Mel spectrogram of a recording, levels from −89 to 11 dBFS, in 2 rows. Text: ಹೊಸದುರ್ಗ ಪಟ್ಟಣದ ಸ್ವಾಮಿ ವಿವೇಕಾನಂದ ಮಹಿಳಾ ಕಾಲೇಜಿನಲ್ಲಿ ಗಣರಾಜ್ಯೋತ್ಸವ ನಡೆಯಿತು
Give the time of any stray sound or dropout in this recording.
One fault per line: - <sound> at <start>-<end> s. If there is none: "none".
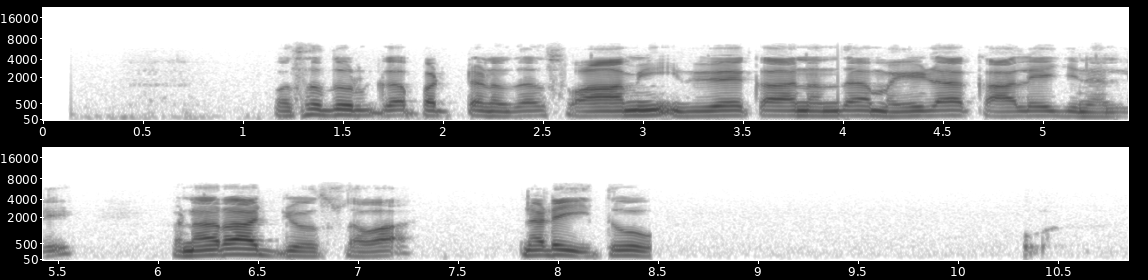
none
